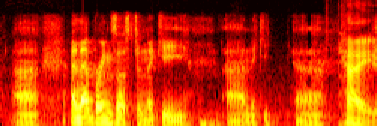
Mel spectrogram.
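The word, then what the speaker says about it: Nikki Kaye: And that brings us to Nikki K. That's how we say the name. Say it right. It is Nikki K, and it's just my bad for not actually having said it out loud ever.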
